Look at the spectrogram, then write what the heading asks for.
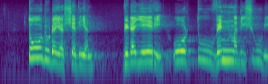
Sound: speaks in Tamil language

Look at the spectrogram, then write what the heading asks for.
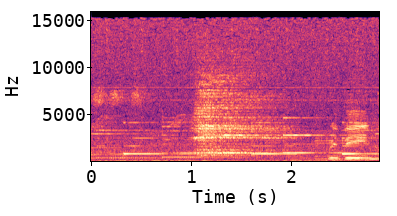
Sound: exhales

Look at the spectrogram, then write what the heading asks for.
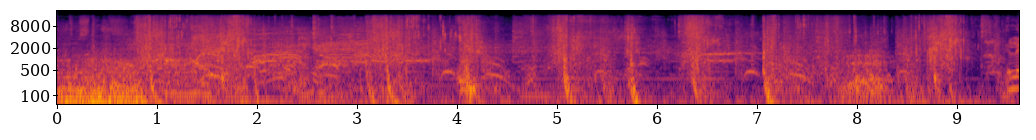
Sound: yelling

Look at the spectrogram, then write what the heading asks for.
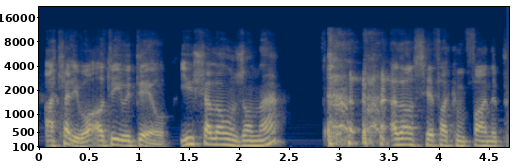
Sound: coughs

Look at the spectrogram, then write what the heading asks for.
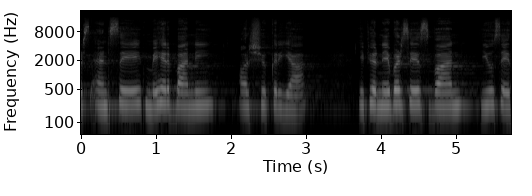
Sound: non-English phrase

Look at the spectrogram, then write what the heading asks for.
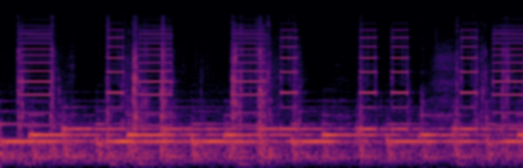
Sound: device beeping

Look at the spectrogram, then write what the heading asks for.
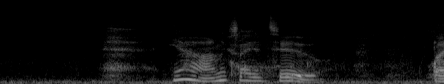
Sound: sighs gently

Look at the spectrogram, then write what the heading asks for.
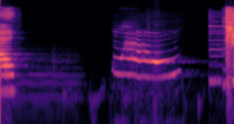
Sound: meowing

